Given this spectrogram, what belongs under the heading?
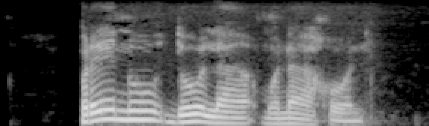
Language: Esperanto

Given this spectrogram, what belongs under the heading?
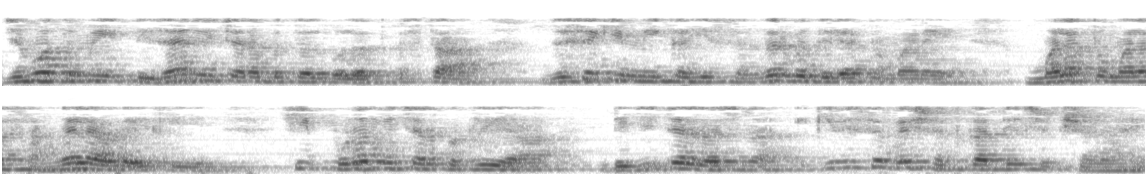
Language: Marathi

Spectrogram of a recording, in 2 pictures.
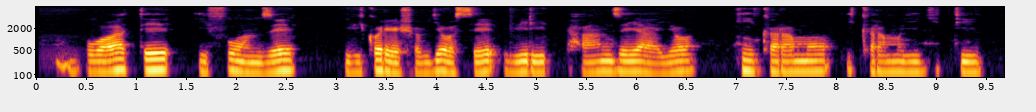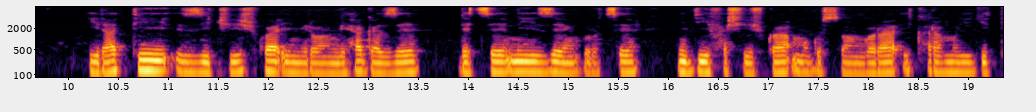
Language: Kinyarwanda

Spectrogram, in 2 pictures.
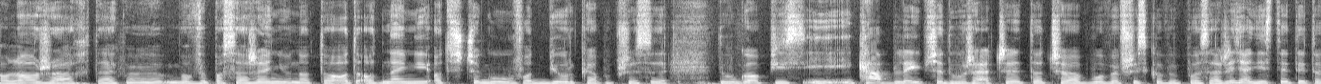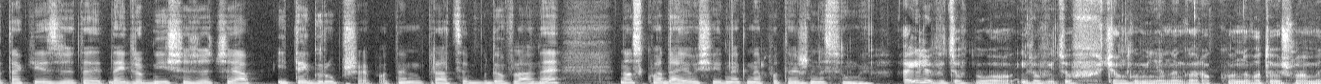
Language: Polish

